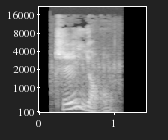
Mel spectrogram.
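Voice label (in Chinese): "只有" Mandarin Chinese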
